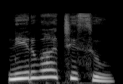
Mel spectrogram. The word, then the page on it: ನಿರ್ವಾಚಿಸು: nirvācisu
